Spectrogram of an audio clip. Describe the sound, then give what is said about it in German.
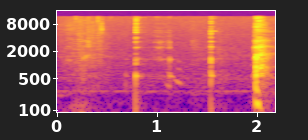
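A short, loud burp right into the microphone, preceded by a couple of faint clicks and quiet breathy noises amid otherwise hushed surroundings. “Kannst du dich einfach nochmal ins Mikro rülpsen?”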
